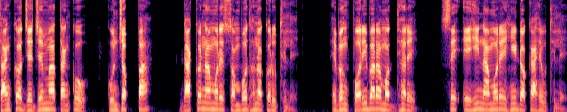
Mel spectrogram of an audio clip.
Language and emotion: Odia, neutral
